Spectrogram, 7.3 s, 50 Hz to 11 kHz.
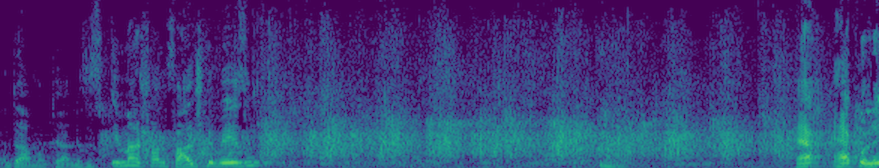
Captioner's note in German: Beifall CDU und BÜNDNIS 90/DIE GRÜNEN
